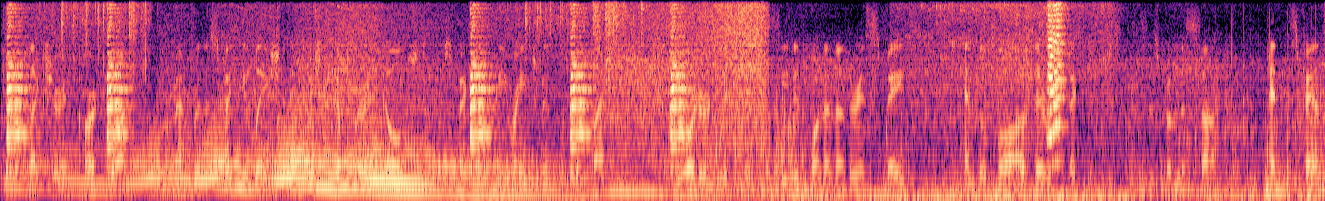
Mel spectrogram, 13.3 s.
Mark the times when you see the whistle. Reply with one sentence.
You can't hear the whistle here.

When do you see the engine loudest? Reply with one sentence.
The loudest moment of the engine is at 4 seconds.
